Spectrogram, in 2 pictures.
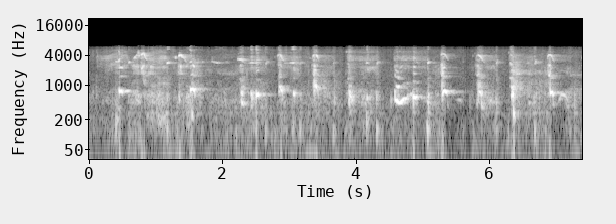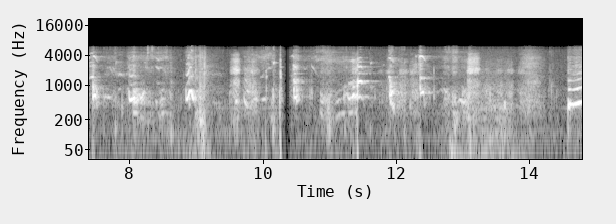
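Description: Pit bull dog whimpering and yipping in a string of short, high cries that rise and fall, mixed with many sharp clicks.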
